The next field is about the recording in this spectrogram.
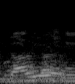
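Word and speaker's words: Dariush: You know, Darush is the Persian pronunciation for Darius.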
